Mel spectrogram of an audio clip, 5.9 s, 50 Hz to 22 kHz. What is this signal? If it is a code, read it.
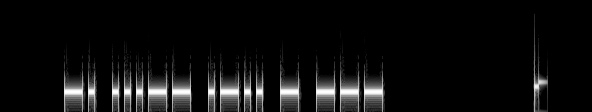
Morse code, heard as a keyed tone, about 20 wpm, 700 Hz. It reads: N3LTO
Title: USA Call Signs Repeated 3x 20wpm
